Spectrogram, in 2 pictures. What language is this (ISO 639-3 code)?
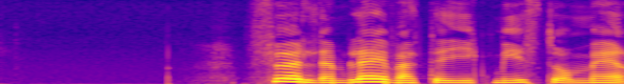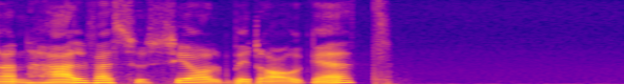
swe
